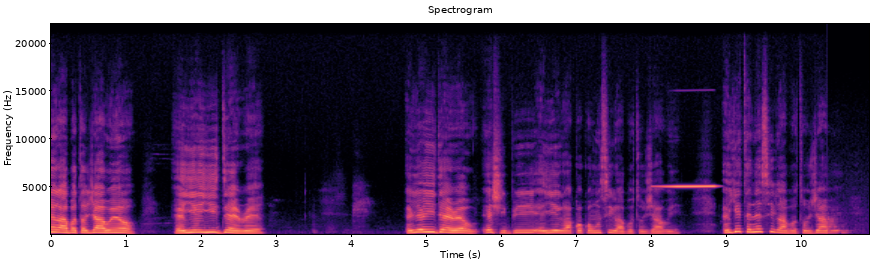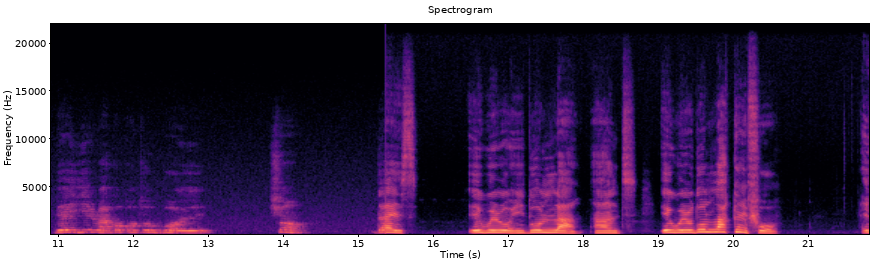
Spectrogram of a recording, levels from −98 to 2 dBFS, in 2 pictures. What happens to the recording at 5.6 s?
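Nothing goes wrong at 5.6 s; the speech there is intact, with no dropout, click, distortion or other fault to be heard.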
